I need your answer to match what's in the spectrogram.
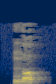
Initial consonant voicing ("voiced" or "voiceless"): voiced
